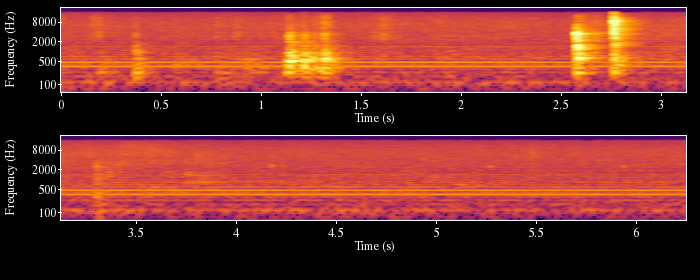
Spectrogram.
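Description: A few light taps and clicks of a wooden craft stick against a small plastic cup as cotton string is pushed down into paint: a short cluster about a second in and two sharp clicks a moment later, over a faint steady hum.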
